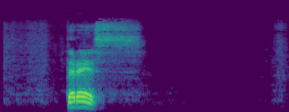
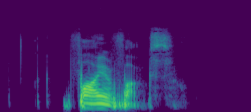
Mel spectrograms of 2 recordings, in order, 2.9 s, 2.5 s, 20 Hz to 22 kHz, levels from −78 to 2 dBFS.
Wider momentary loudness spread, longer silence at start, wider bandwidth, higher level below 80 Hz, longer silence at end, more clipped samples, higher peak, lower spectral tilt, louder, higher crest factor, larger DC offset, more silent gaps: second, 18 LU vs 23 LU; about the same, 0.65 s vs 0.65 s; first, 12.5 kHz vs 9 kHz; second, -76 dBFS vs -64 dBFS; first, 1.5 s vs 0.85 s; neither; about the same, -2 dBFS vs -2 dBFS; second, -2.5 dB/octave vs -6.5 dB/octave; about the same, -17 LUFS vs -17 LUFS; about the same, 20 dB vs 20 dB; neither; neither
